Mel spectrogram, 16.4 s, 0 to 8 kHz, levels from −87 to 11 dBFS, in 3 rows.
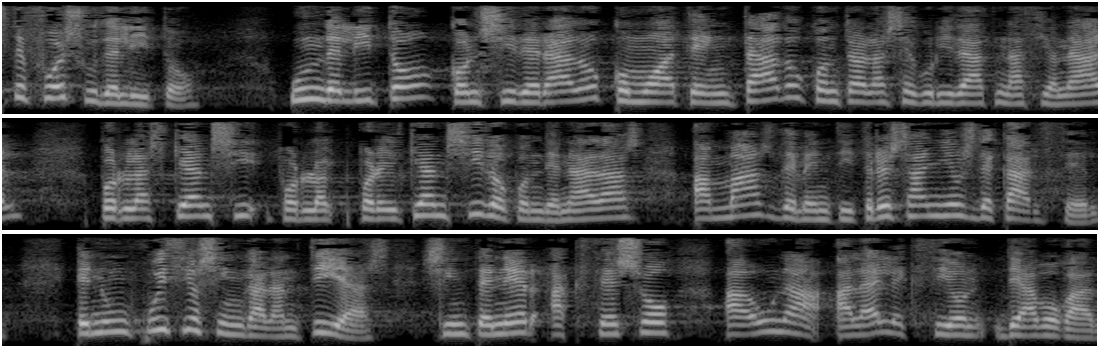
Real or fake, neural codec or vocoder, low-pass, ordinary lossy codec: fake; codec, 16 kHz in and 24 kHz out, 1 kbps, XY-Tokenizer; 7.2 kHz; MP3, 32 kbps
